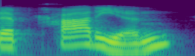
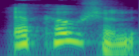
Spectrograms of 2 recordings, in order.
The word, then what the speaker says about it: Epcotian: Cosmic Rewind and they started using the word epadian. I'm sorry. Epcotian is still the correct pronunciation.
